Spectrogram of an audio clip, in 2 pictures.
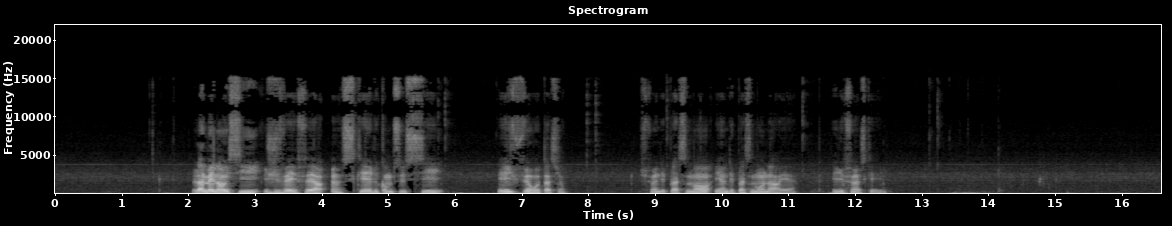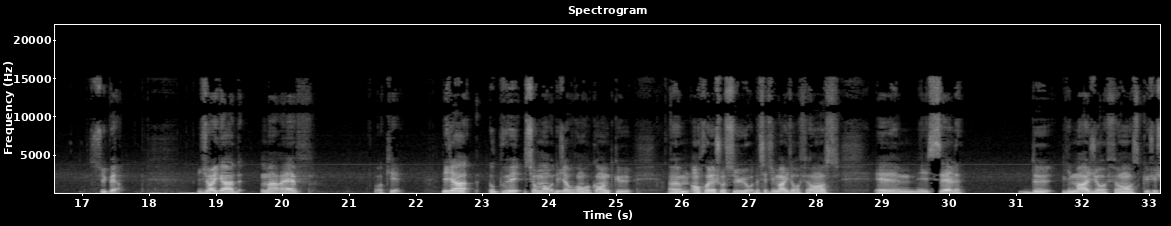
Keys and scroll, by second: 2.8 s, 3.3 shift+s, 6.9 r, 11.7 s, 13.7 z, 18.1 KP_1, 18.5 z, 21.7 z.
